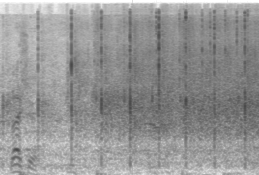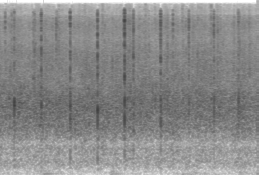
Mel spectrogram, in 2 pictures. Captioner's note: applause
